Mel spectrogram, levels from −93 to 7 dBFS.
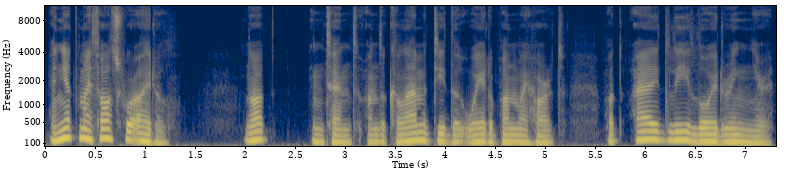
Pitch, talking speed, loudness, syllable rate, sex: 130 Hz, 170 wpm, -16 LUFS, 5.7 syllables/s, male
